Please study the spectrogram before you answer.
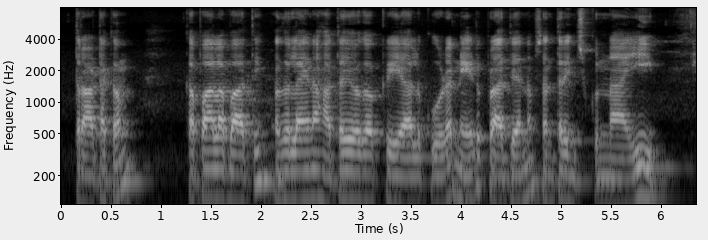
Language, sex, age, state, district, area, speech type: Telugu, male, 18-30, Telangana, Ranga Reddy, urban, spontaneous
